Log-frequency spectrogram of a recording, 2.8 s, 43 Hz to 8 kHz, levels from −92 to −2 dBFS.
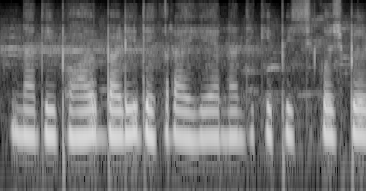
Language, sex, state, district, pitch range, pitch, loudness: Hindi, female, Uttar Pradesh, Deoria, 190-205 Hz, 195 Hz, -24 LUFS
